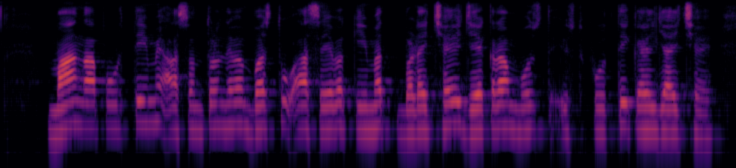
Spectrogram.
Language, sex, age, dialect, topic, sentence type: Maithili, male, 18-24, Eastern / Thethi, banking, statement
